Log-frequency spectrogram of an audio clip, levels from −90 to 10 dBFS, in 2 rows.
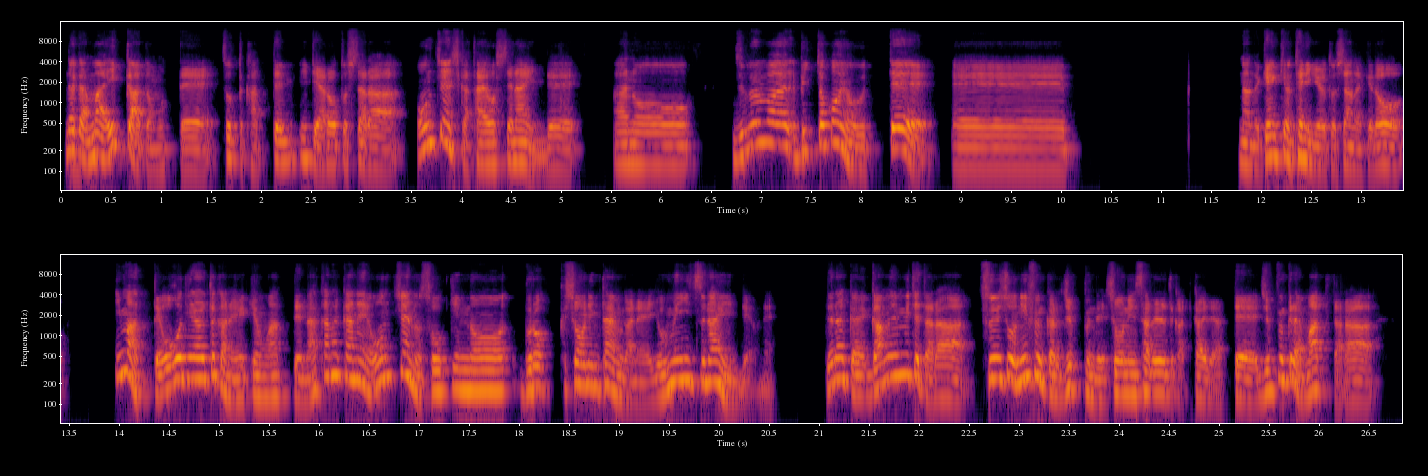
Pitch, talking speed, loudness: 155 Hz, 380 characters per minute, -24 LUFS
